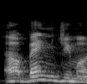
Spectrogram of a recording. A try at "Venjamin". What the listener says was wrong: No, Venjamin. As in venge.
